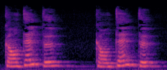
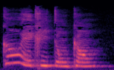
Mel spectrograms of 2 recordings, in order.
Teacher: quand tu dois les faire, tu dois toujours prononcer /t/ même lorsque QUAND s'écrit avec un D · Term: liaisons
